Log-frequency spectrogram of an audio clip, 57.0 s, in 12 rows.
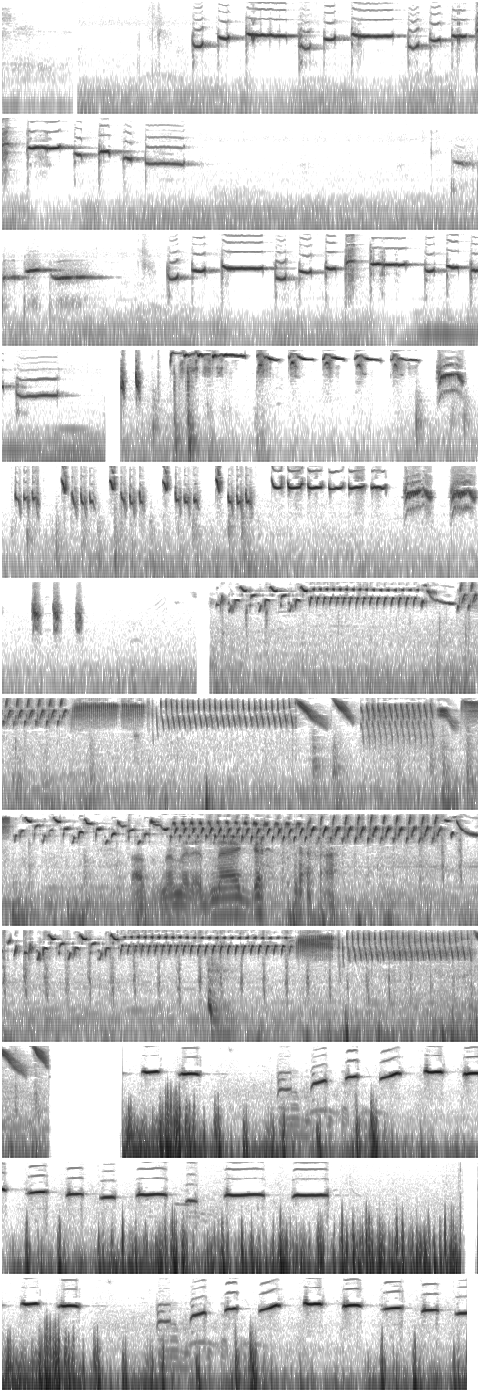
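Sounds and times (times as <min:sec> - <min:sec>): songbirds singing: 0:11.2 - 0:43.4.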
